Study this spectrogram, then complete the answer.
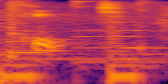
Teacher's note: you don't pronounce the r but prolong the o sound like port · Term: british accent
